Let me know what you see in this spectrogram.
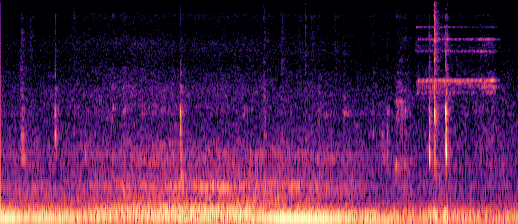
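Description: A car engine idling with a steady low hum that eases off about four seconds in, where a short high beep sounds.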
